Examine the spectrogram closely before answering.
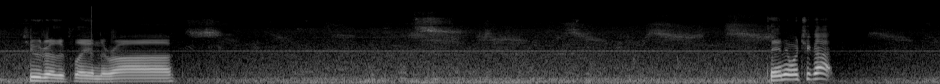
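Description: A toddler babbles briefly close by.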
